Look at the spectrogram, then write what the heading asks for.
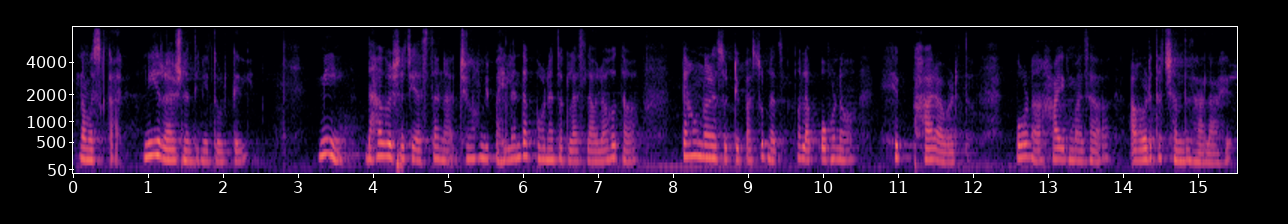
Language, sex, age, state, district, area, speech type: Marathi, female, 18-30, Maharashtra, Osmanabad, rural, spontaneous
